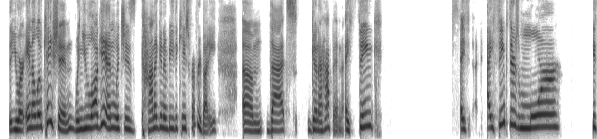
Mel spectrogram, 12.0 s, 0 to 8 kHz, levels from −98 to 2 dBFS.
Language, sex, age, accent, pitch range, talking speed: English, female, 20-39, American, 180-230 Hz, 175 wpm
